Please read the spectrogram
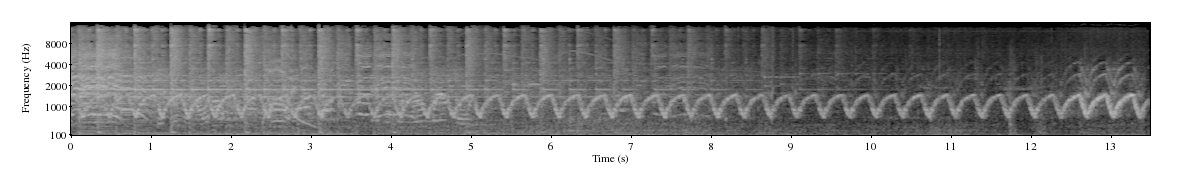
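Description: Police car siren in pursuit: at first uneven rising and falling sweeps, then from about four seconds in a rapid yelp of about three sweeps a second. A heavy low engine and road rumble lies under it and eases off toward the end.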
